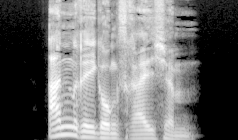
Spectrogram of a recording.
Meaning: strong dative masculine/neuter singular of anregungsreich
- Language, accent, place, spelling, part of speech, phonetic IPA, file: German, Germany, Berlin, anregungsreichem, adjective, [ˈanʁeːɡʊŋsˌʁaɪ̯çm̩], De-anregungsreichem.ogg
